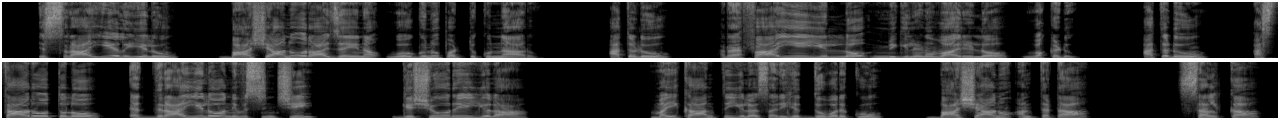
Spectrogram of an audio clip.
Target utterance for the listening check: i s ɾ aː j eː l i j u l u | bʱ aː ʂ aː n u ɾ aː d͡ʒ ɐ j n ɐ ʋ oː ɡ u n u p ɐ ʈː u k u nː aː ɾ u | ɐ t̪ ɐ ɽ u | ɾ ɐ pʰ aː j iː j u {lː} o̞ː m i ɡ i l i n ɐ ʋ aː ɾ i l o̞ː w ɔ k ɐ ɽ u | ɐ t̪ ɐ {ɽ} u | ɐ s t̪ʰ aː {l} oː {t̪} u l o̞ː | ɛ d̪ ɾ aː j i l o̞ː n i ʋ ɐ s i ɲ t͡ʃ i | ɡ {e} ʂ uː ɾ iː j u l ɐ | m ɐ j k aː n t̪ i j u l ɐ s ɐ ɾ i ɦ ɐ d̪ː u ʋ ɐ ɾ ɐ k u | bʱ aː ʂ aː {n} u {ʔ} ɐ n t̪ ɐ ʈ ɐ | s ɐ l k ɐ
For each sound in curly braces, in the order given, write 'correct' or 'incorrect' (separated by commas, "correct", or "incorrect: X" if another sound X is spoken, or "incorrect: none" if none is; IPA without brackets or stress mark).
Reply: correct, correct, incorrect: ɾ, correct, correct, correct, correct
